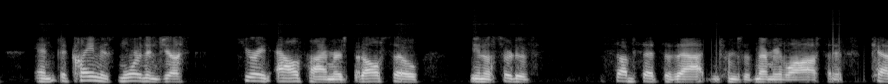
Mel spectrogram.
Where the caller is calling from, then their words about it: Santa Cruz, California, United States; I'm calling from Santa Cruz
